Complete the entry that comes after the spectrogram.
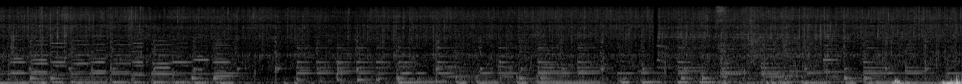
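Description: Beef and ground-chicken burger patties sizzling on a Blackstone flat-top griddle, a steady frying hiss, under quiet background music with a melody and bass line.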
